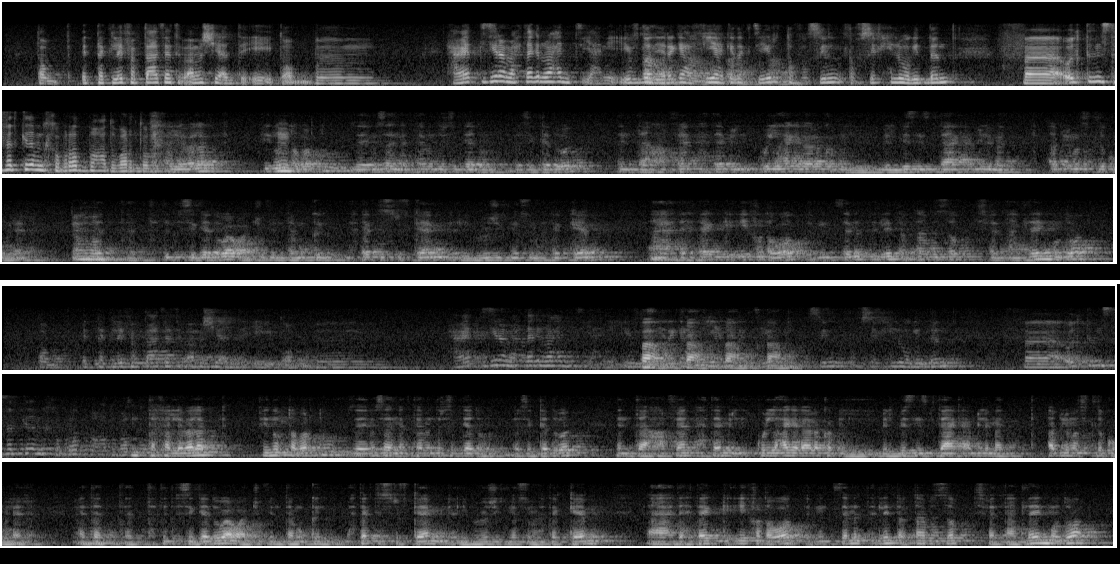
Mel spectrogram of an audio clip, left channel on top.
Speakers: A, on the left; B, on the right.
A: طب التكلفة بتاعتي هتبقى ماشية قد ايه طب أم، حاجات كتيرة محتاج الواحد يعني يفضل
B: فاهمك
A: يراجع
B: فاهمك
A: فيها
B: فاهمك
A: كده كتير
B: فاهمك
A: تفاصيل تفاصيل حلوة جدا فقلت نستفاد كده من خبرات بعض برضو
B: انت
A: <laughs>
B: خلي بالك في نقطة
A: أمم،
B: برضو زي مثلا انك تعمل دراسة جدوى دراسة جدوى انت حرفيا هتعمل كل حاجة لها علاقة بال... بالبيزنس بتاعك قبل ما ت... قبل ما تطلقه من الاخر
A: اهو
B: يعني انت هت- هت- هتدرس الجدوى وهتشوف انت ممكن محتاج تصرف كام البروجكت نفسه محتاج كام آه،
A: أمم،
B: هتحتاج ايه خطوات اللي انت زي ما انت اللي انت قلتها بالظبط فانت هتلاقي الموضوع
